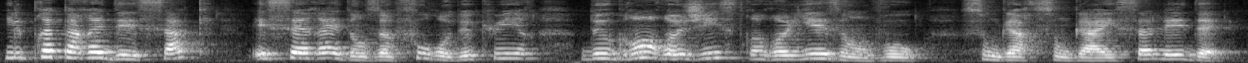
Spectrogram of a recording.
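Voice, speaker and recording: Audiobook narrator for a classic novel; slow, measured, mid-pitched reading. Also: expressive. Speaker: audiobook reader.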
